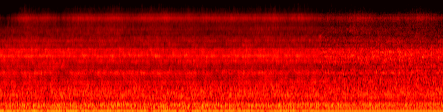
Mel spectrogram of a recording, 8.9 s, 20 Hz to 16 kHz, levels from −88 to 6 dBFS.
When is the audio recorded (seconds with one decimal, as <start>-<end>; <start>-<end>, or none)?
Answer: 6.4-8.9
